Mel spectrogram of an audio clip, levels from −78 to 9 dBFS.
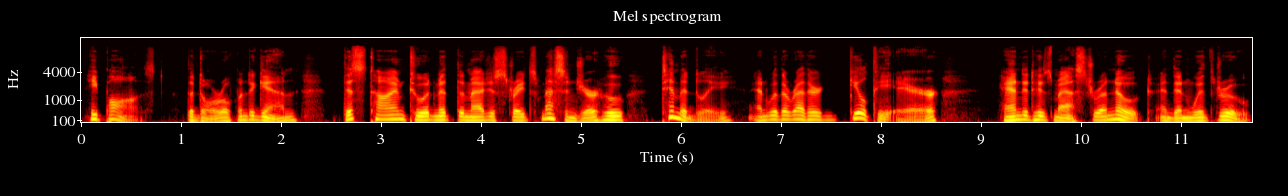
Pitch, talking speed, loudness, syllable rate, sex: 110 Hz, 150 wpm, -21 LUFS, 4.7 syllables/s, male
